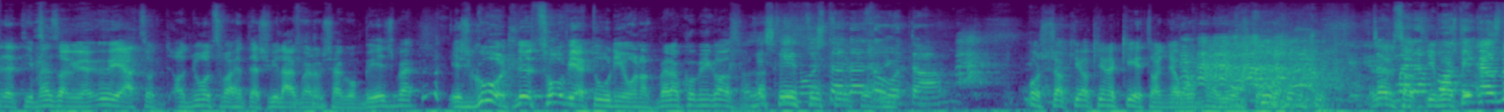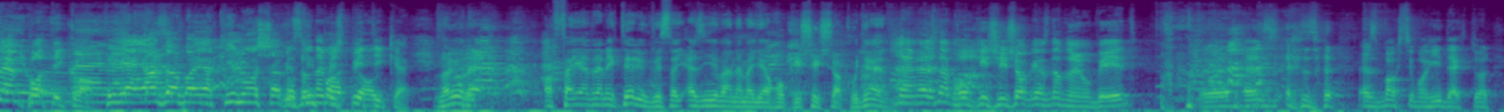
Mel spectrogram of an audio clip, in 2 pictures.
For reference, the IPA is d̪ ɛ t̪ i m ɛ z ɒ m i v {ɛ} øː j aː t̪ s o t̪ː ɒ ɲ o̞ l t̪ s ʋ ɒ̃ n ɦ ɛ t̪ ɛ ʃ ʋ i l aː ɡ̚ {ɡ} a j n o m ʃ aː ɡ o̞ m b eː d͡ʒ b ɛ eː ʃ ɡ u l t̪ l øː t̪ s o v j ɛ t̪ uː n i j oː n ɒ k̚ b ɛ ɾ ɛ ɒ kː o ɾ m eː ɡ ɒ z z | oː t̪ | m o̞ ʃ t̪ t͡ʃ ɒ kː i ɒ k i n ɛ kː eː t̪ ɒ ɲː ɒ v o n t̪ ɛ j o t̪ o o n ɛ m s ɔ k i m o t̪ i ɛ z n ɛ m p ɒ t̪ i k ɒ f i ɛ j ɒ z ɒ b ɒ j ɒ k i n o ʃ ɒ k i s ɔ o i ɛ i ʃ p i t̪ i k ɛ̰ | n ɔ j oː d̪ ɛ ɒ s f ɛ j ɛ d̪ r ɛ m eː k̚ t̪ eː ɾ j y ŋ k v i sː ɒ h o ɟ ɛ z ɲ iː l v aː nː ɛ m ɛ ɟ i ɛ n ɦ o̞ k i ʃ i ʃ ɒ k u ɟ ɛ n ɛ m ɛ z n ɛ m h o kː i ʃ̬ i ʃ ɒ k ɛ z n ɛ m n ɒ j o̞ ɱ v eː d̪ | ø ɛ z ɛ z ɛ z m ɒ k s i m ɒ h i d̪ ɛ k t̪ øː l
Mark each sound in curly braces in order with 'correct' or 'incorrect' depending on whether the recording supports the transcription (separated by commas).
correct, incorrect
